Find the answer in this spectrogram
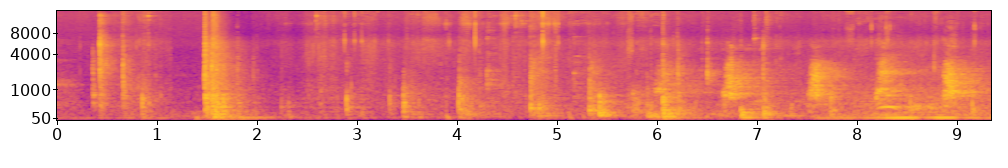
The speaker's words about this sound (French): J'entends le chien de Geneviève, la concierge.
